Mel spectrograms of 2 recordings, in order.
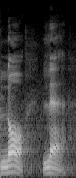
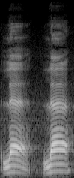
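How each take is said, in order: First: The L sound is heavy and thick. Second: The L sound is light and thin. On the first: The speaker calls it wrong. "tidak boleh la la" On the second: The speaker calls it right. "la la nipis"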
